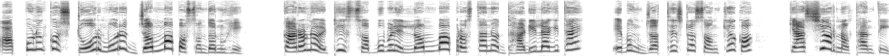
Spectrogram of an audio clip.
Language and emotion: Odia, angry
